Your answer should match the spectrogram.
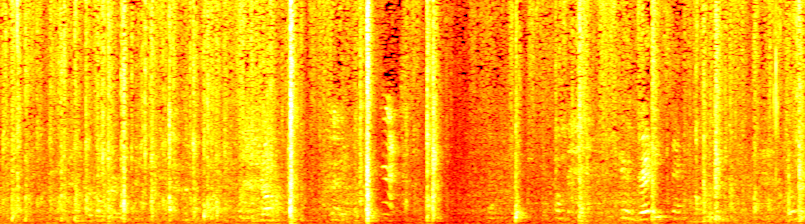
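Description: Indistinct chatter of children's voices, broken by irregular sharp slaps of bare feet landing on the training mat as they run and jump the hurdles.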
